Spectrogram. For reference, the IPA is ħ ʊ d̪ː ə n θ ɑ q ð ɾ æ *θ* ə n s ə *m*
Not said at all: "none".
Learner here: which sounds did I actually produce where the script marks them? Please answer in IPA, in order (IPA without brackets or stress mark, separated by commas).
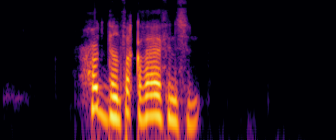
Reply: θ, n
